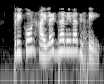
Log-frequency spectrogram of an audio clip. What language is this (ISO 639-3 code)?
mar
